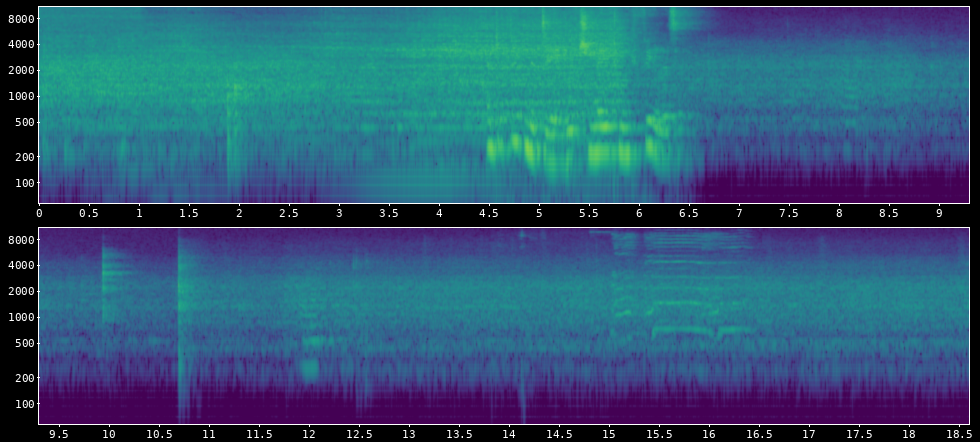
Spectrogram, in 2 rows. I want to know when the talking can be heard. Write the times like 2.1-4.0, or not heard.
4.5-6.5.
